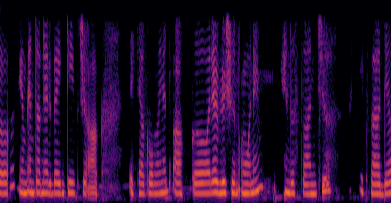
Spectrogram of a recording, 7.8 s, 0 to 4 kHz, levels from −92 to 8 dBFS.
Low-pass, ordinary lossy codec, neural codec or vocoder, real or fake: 3.6 kHz; none; codec, 16 kHz, 2 kbps, X-Codec, HuBERT features, trained on general audio; fake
